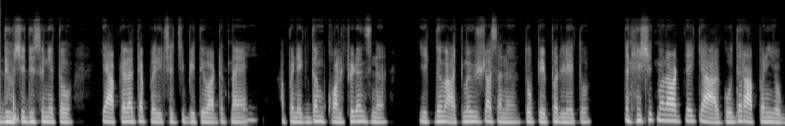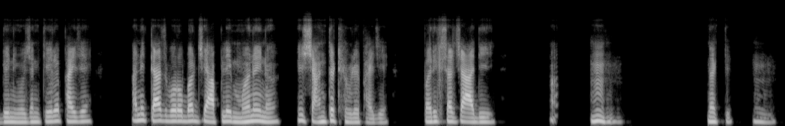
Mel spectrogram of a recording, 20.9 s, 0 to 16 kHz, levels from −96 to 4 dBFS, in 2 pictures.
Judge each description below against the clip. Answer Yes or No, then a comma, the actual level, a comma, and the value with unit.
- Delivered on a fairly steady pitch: Yes, narrow, 2.3 semitones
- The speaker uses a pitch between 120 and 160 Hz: Yes, low, 135 Hz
